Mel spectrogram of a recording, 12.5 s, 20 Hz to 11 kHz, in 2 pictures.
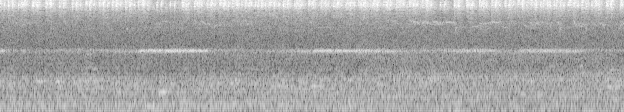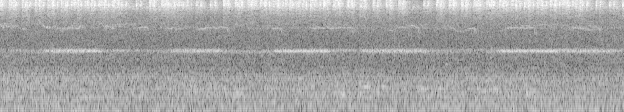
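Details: Crickets calling at night in a city park, Zoom F3 recording: dense high trilling wash plus a pulsed chirp sounding in short bursts every second or two, with a steady low-frequency urban drone underneath.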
